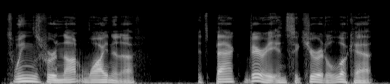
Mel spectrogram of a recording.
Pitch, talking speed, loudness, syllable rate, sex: 105 Hz, 200 wpm, -19 LUFS, 6.0 syllables/s, male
